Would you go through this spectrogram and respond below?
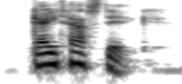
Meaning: Extremely gay or appealing to gay people
- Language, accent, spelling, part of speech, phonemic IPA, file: English, Australia, gaytastic, adjective, /ɡeɪˈtæstɪk/, En-au-gaytastic.ogg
